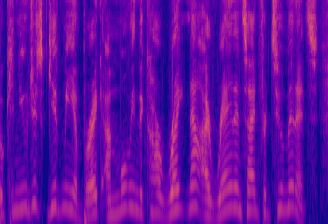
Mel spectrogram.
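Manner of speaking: high-pitched, urgent begging; acted-out agitated appeal; retold exasperated plea. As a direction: plead your case hard. Retold pleading for a break.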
